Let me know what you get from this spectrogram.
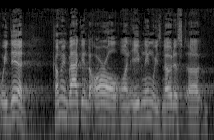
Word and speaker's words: Arles: Arles is how they say it in France. You don't say Arles, it's Arles.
